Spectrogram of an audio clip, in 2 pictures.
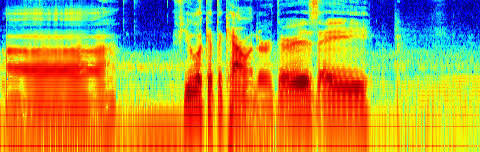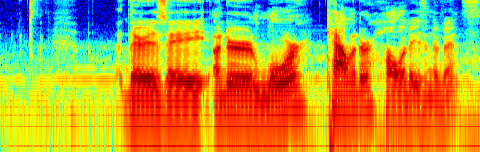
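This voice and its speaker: A man with a medium-pitched voice runs a tabletop game as its game master. He explains lore informally and matter-of-factly, over faint background music. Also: slow pace, pauses often, fairly bright tone, clear, resonant tone.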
